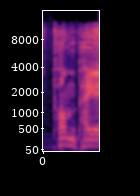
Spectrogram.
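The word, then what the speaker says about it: Pompée: Pompey is Pompeii in French and its pronunciation is identical to Pompeii, which means pumped.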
